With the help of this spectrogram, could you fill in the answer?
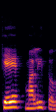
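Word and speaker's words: Kemalito: It's spelled K E M A L I T O. But it's supposed to be like K malito. like little bad like how bad kind of thing.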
